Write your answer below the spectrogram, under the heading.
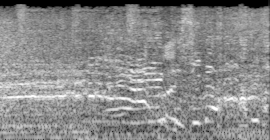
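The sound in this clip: A sports car's engine as it drives, a low rumbling drone with shifting tones, heard under overlapping voices.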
